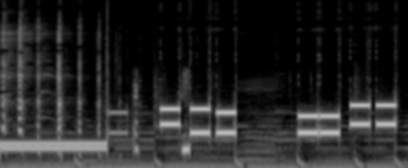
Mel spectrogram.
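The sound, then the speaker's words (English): Telephone dialing as a caller punches in a phone number: a steady dial tone, then a quick run of loud, clean electronic dual-tone beeps in two bursts separated by a short pause. “Okay. Let me call her number here.”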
